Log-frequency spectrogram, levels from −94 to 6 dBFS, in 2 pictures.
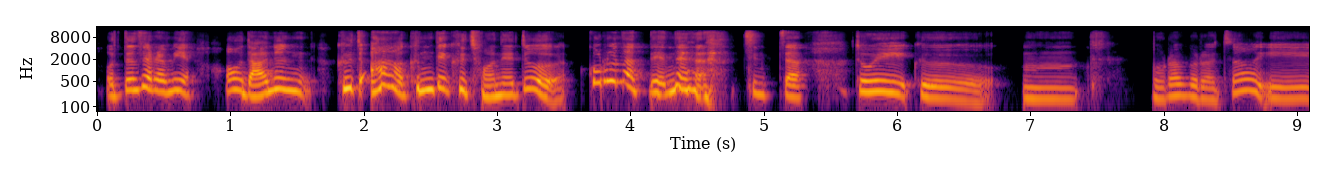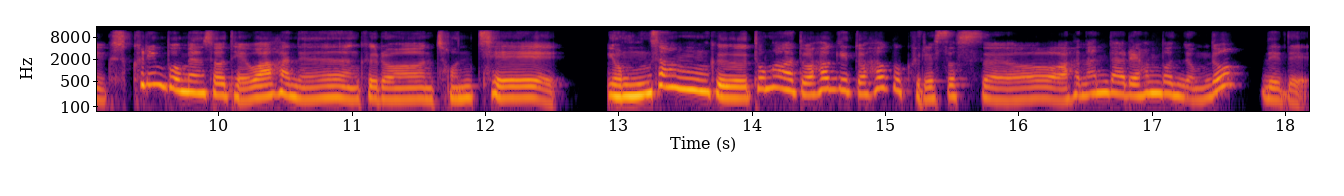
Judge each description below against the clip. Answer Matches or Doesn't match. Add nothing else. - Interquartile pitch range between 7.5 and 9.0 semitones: Matches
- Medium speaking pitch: Doesn't match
